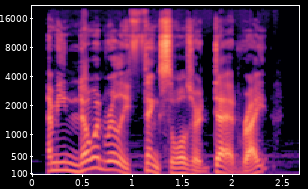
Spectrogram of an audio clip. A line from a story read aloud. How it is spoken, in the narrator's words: said, unable to hide the pleading tone from my voice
